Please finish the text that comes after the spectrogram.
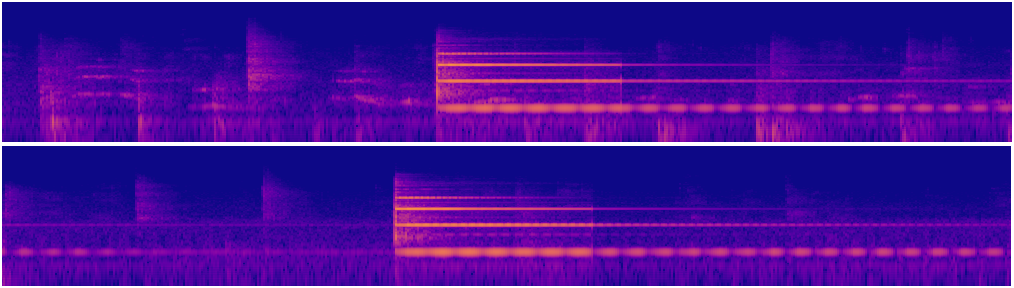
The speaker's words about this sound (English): Now, let us breathe together, center ourselves in this space, and hear the bell as it calls us to worship.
